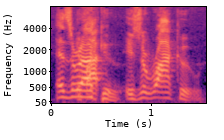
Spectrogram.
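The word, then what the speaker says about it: Ezeiruaku: That edge rusher that they're coming up with is Donovan Isiruku. – Isiruku. – There you go. Thank you.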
